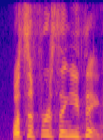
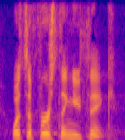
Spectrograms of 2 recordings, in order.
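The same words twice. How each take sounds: First: Asked again higher, pressing for an answer; coaxing repeat. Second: Said in the usual way. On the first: Shown as a demonstration. Preacher egging on the crowd, coaxing. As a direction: prod the congregation to answer. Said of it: "Come on".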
